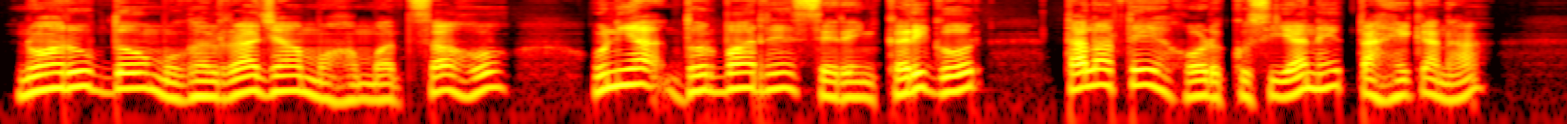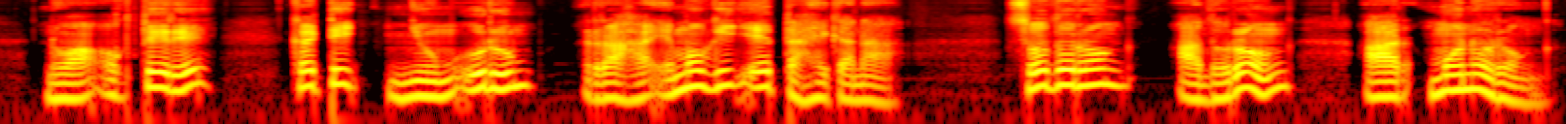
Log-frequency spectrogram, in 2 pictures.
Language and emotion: Santali, neutral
